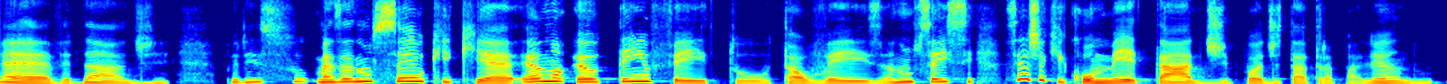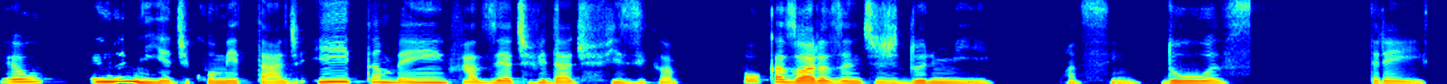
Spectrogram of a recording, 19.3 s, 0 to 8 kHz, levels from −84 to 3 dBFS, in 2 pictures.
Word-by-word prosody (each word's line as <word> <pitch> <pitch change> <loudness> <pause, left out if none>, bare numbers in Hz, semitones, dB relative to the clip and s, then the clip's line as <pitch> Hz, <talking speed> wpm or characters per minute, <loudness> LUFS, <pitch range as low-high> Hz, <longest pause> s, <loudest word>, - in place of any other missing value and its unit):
É 180 -9 +4
verdade, 170 0 -3 0.4
por 230 -1 -4
isso 260 +2 -4
mas 250 +1 +6
eu 270 - +5
não 290 +3 +6
sei 315 +1 +3
o 305 - +3
que 250 -4 -3
que 225 -1 -2
é. 195 0 +5
Eu 270 +4 +6
não 310 -1 +6
eu 260 +1 +6
tenho 290 +5 +3
feito 185 - -2
talvez, 165 -1 0
eu 190 - -3
não 245 +3 +5
sei 260 +2 +2
se 260 0 -5 0.2
você - - -1
acha 440 -4 +3
que 240 -10 -3
comer 210 -1 +5
tarde 180 -7 +2
pode 170 +2 -3
estar 180 +2 -3
atrapalhando? 160 +2 -5
Eu 255 +1 -1 0.3
tenho 255 +1 +4
mania 225 - +2
de 190 +2 -13
comer 185 +1 -3
tarde 180 +3 -6
e 260 +2 +3
também 220 -4 -2
fazer 195 -1 -4
atividade 200 +1 -4
física 195 +1 -9 0.4
poucas 215 +9 -2
horas 185 -2 +3
antes 175 0 -4
de 175 - -7
dormir, 170 -3 -3 0.5
assim, 180 0 -11
2, 180 -2 -1 0.8
3. 170 -1 -6
195 Hz, 150 wpm, -19 LUFS, 175-245 Hz, 0.8 s, mas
